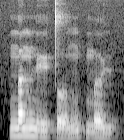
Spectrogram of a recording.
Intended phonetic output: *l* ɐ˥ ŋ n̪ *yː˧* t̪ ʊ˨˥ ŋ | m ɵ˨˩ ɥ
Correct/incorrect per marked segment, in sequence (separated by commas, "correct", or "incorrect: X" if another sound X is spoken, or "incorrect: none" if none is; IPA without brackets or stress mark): incorrect: n̪, correct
